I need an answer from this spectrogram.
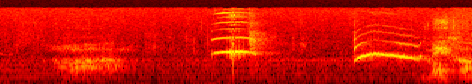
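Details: Tiny kitten whose eyes have just opened, indoors, giving two high, thin mews, each a short arched cry rising then falling, over soft Japanese speech from a person nearby.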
